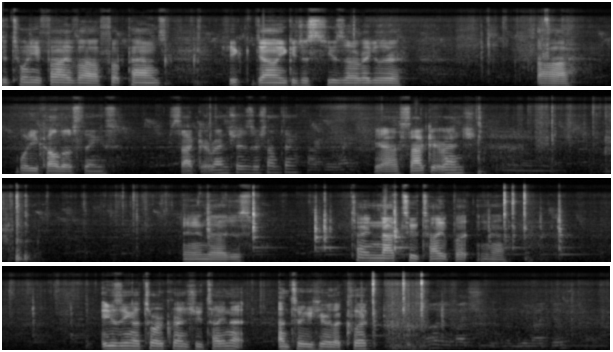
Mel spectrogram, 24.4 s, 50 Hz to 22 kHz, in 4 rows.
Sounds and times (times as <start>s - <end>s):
Speech: 0.0s - 1.7s, 2.3s - 4.1s, 5.4s - 11.6s, 14.0s - 14.8s, 15.7s - 17.3s, 19.3s - 24.3s.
